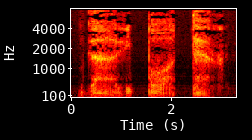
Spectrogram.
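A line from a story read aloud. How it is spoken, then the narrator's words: Whisper. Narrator (Russian): прошептало лицо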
